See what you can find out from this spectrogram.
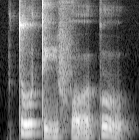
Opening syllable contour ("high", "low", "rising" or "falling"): high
